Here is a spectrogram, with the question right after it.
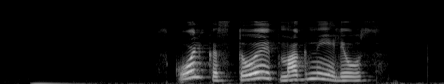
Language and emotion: Russian, positive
